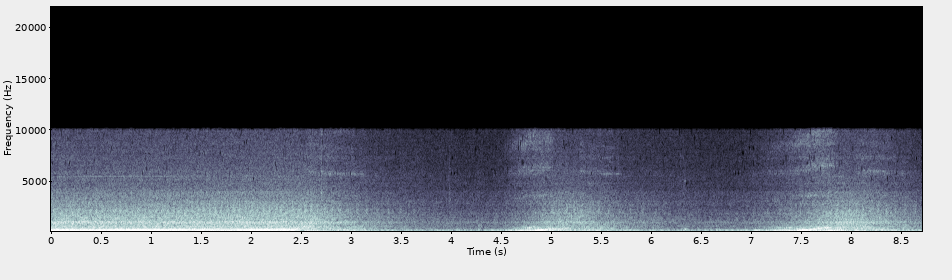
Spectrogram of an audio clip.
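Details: Toyota 1JZ-GTE in a Supra, swapped a week earlier, unknown miles, original oil pump: rough idle clatter, then two revs with a knock underneath; owner suspects a weak oil pump and low start-up oil pressure causing rod knock, unconfirmed.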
